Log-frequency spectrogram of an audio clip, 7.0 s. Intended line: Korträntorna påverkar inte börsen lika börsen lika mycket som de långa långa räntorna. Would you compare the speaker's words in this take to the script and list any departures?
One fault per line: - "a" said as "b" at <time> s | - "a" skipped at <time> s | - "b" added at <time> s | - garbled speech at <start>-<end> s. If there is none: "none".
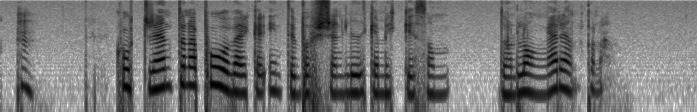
- "börsen lika" skipped at 3.8 s
- "långa" skipped at 5.6 s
